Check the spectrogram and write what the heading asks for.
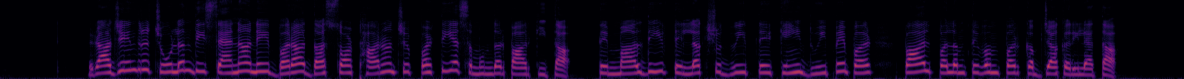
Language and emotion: Dogri, neutral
